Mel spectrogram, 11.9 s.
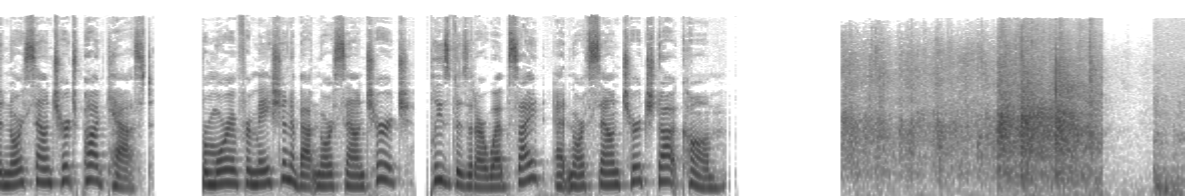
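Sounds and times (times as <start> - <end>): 
speech: 0.0 - 7.4
church congregation applauding in a standing ovation: 8.4 - 11.1.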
